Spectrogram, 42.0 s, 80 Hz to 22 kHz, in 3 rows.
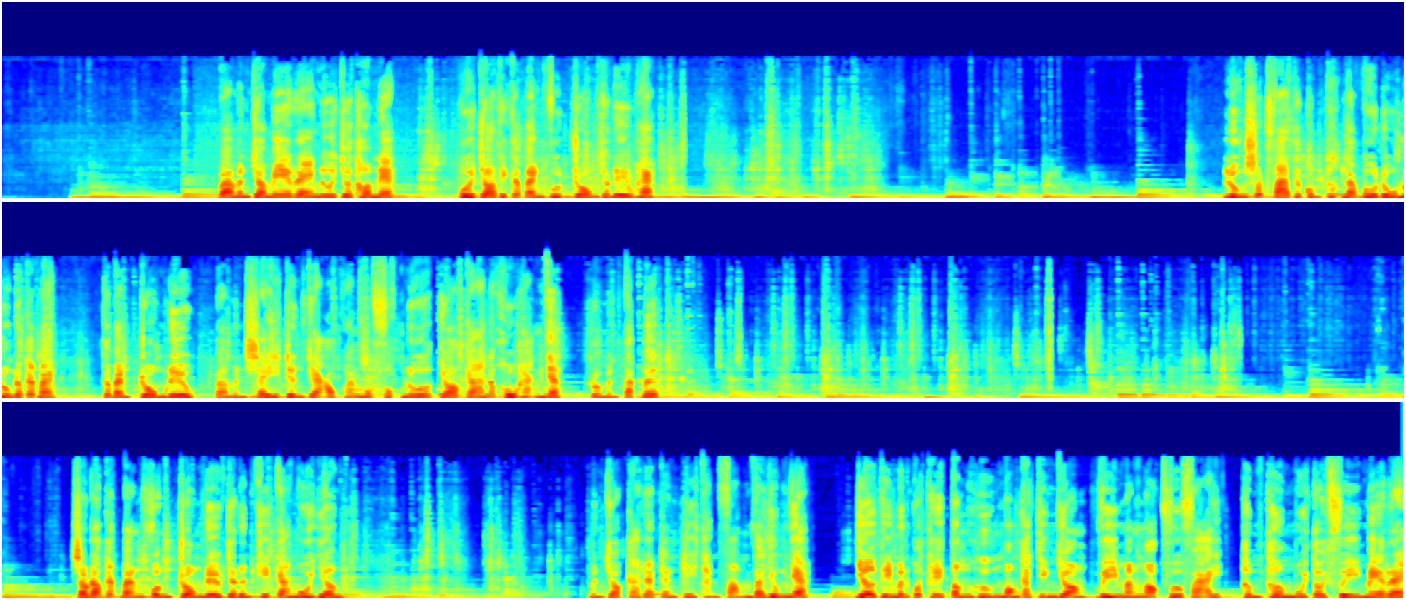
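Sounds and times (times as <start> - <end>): fish tossed with spatulas in wok: 0.4 - 10.0, 11.4 - 40.0
acoustic guitar music: 0.7 - 42.0.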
